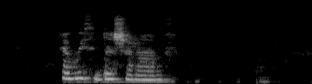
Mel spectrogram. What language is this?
Kabyle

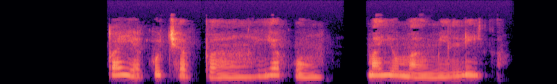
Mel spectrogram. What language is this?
Jauja Wanca Quechua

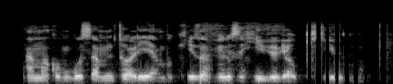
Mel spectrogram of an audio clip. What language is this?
Swahili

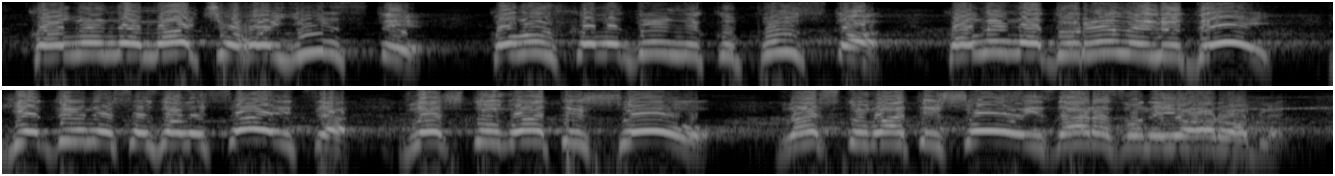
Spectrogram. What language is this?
Ukrainian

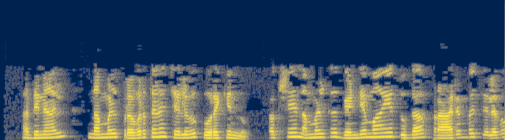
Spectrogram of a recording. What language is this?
Malayalam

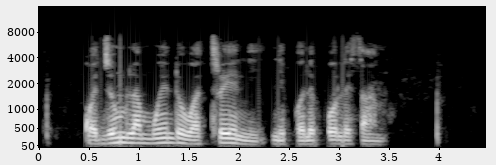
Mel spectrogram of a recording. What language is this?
Swahili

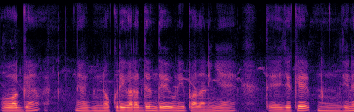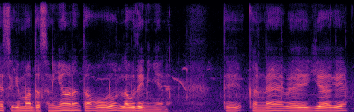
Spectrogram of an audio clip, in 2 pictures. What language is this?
Dogri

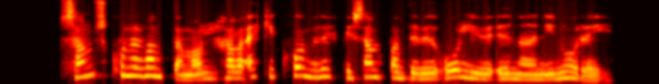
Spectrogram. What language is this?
Icelandic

